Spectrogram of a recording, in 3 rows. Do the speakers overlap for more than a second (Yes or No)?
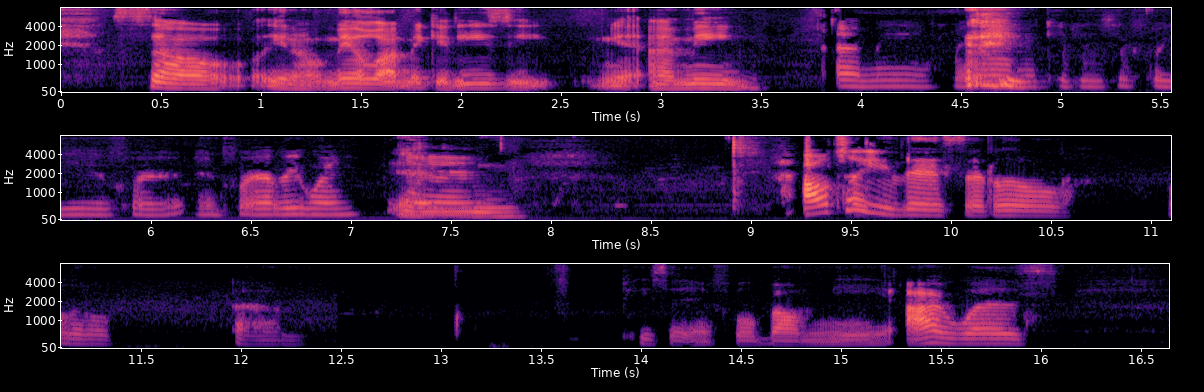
No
